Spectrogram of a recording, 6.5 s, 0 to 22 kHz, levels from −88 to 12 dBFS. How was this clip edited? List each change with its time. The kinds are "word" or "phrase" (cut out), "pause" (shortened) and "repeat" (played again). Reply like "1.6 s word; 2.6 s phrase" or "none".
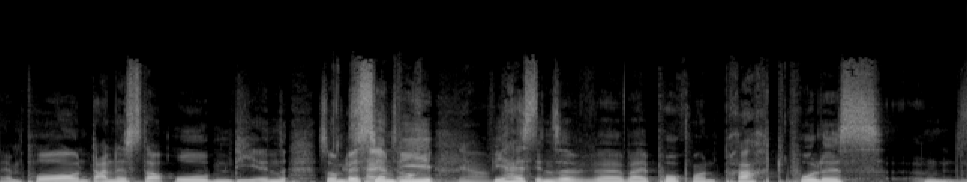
3.6 s word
